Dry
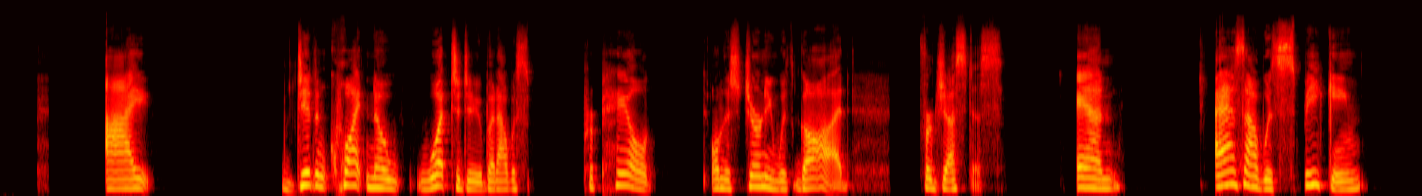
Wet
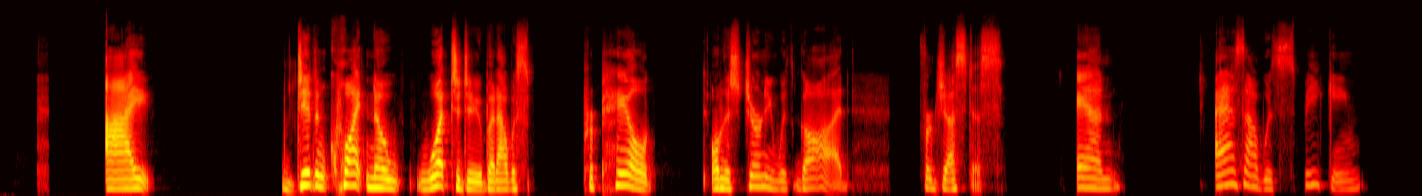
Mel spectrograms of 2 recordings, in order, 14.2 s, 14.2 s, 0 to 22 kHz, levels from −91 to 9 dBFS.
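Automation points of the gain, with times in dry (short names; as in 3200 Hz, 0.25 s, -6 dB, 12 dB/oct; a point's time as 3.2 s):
7.24 s +8 dB
7.66 s -1.5 dB
9.29 s -1.5 dB
9.78 s +5.5 dB
11.08 s -3 dB
12.27 s -3 dB
12.88 s -10.5 dB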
